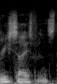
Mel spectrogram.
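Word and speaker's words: Rhys Ifans: I never say his name right. – Yeah. Reese Ifans, I think it is. – Ifans, Reese Ifans.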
